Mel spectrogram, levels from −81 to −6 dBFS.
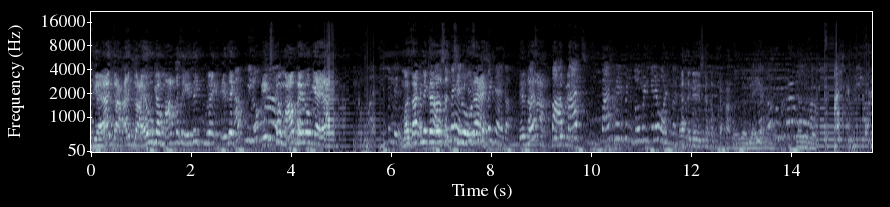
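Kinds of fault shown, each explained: Robotic sound from repeated short buffers: fresh audio likely reached the playback too rarely, so the software filled each gap by replaying the last few milliseconds while the real signal was skipped. The loop repeats at 188 Hz, which fits a segment of about 5.3 ms, and it covers most of each affected stretch, from 4.65 to 5.86 s and from 14.49 to 15.63 s. The result is a rigid, metallic buzz that follows the original sound only loosely.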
